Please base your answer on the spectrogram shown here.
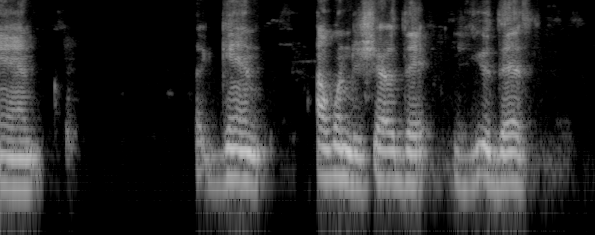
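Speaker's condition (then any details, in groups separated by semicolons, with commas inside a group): Neurological disease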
